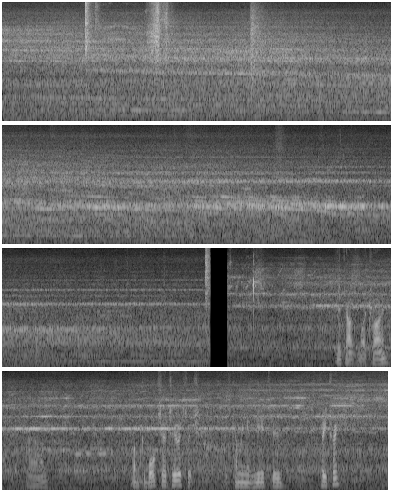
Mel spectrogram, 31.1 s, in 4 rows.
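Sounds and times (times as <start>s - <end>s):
train motor whine: 16.4s - 31.0s.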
